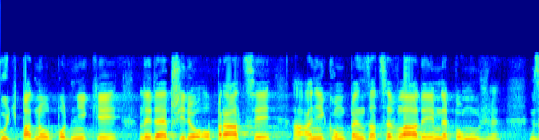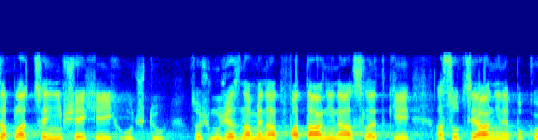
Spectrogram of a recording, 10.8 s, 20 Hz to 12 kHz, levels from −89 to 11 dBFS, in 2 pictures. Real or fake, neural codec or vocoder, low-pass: real; none; 7.2 kHz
